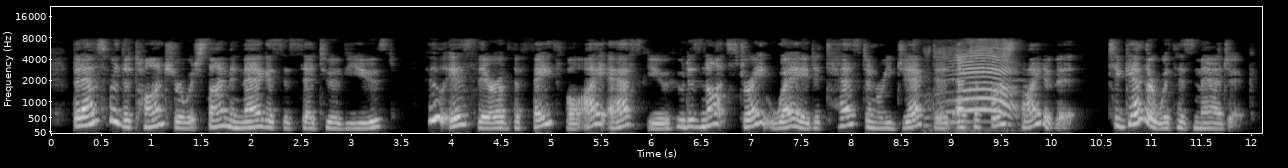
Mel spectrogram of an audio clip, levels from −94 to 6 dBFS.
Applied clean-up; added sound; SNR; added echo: classical method WPE with log-MMSE.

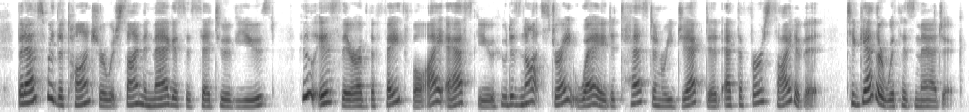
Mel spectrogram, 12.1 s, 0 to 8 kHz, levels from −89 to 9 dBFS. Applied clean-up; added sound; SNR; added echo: none; none; none; none.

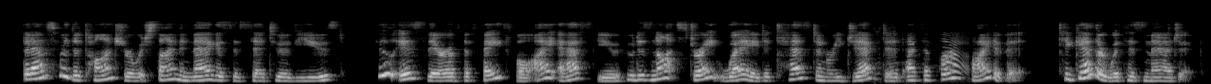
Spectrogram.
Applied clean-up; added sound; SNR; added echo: neural mask model DeepFilterNet 3.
